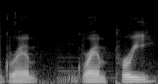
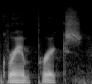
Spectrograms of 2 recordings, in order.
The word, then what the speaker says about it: Grand Prix: Apparently, y'all are laughing at me for saying Grand Prix. Listen, it's the English language, okay? It doesn't make any sense. Why do you put an X if you don't want me to pronounce the X?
